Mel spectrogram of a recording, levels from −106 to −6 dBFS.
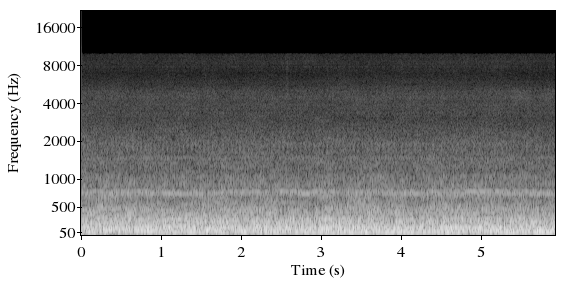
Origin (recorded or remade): remade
